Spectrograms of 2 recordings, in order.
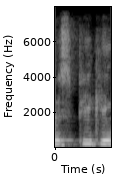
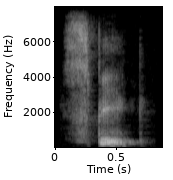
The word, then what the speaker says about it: speak: 그런가 하면 S 뒤에 온다든가 그렇게 될 때 이 음은 뿌가 됩니다. 그래서 여러분 S 다음에 P가 이렇게 오면 Can you speak English? 이미 그것은 영어가 아닙니다. 발음이 틀렸다는 얘기입니다. 이때 이것은 이 발음이 납니다. speak.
